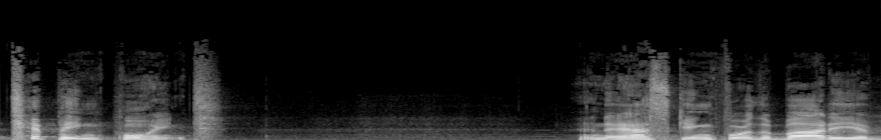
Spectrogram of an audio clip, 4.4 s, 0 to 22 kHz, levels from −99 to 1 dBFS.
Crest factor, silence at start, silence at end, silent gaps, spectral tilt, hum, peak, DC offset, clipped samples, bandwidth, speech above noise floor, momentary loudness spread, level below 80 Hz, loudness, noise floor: 18 dB; 0.05 s; 0 s; none; -6 dB/octave; none; -2 dBFS; under 0.1%; under 0.1%; 12.5 kHz; 47 dB; 15 LU; -62 dBFS; -19 LUFS; -66 dBFS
